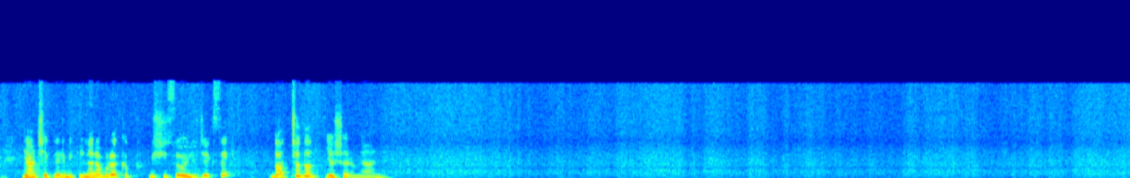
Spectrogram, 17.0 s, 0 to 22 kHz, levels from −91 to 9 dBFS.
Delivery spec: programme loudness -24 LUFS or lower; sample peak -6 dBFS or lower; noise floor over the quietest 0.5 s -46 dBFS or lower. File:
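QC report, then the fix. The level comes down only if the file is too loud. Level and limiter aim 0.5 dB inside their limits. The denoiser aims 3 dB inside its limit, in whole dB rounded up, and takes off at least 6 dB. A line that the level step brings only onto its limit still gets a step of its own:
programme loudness -25.0 LUFS: pass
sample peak -6.5 dBFS: pass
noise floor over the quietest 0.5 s -51 dBFS: pass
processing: none needed

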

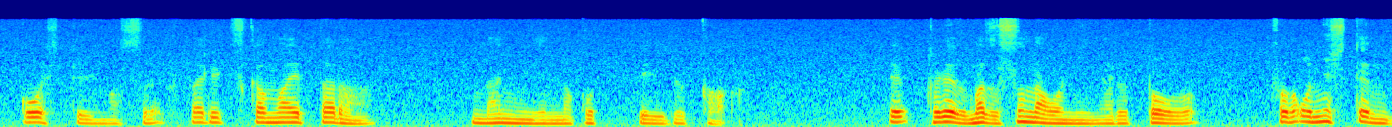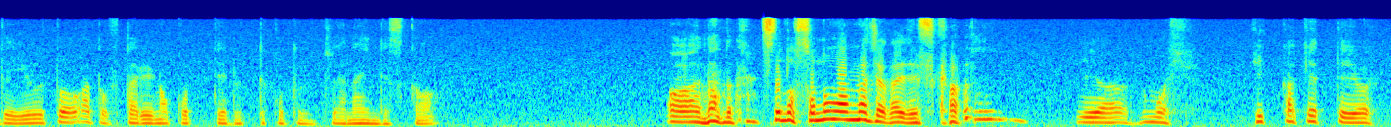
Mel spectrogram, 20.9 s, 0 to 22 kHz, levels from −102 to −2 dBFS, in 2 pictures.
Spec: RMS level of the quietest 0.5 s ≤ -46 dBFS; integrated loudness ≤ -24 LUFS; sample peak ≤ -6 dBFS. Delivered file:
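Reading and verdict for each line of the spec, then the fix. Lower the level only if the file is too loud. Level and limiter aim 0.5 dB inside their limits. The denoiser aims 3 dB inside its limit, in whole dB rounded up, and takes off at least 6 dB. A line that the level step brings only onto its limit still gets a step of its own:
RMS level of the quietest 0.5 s -49 dBFS: pass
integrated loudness -21.5 LUFS: fail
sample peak -4.5 dBFS: fail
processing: trim -3 dB

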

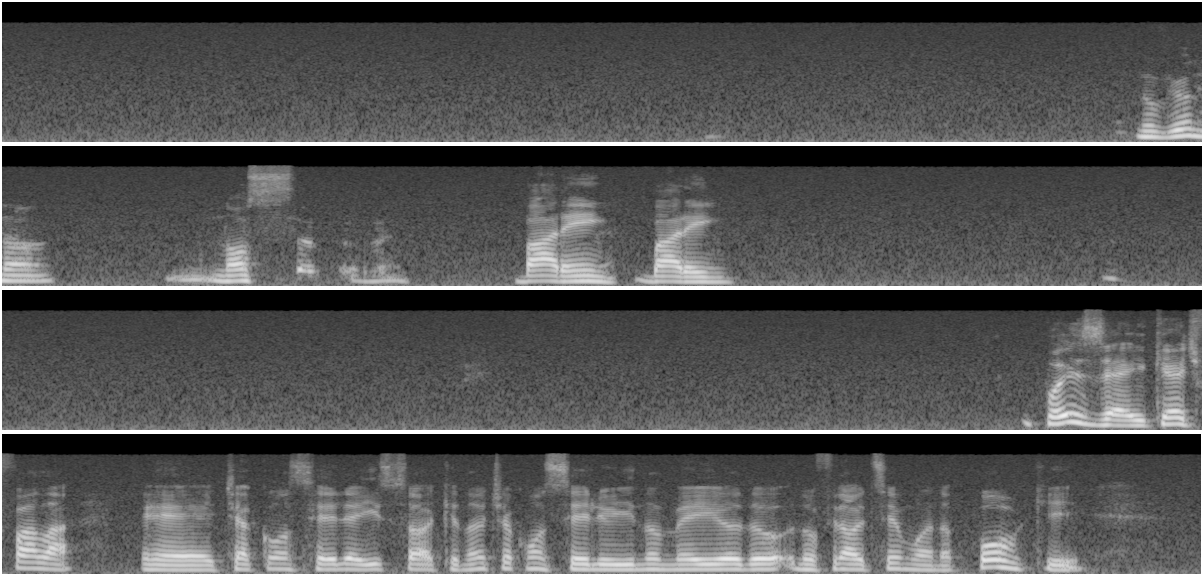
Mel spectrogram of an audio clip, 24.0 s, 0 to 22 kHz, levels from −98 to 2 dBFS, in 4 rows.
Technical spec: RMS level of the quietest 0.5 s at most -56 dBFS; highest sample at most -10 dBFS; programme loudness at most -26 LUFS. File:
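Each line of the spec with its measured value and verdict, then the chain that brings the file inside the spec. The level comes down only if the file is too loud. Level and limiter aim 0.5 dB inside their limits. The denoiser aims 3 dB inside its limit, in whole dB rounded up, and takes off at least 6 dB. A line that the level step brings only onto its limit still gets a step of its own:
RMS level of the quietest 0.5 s -46 dBFS: fail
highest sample -2.5 dBFS: fail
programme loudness -17.0 LUFS: fail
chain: noise reduction 6 dB, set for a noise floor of -46 dBFS; trim -9.5 dB

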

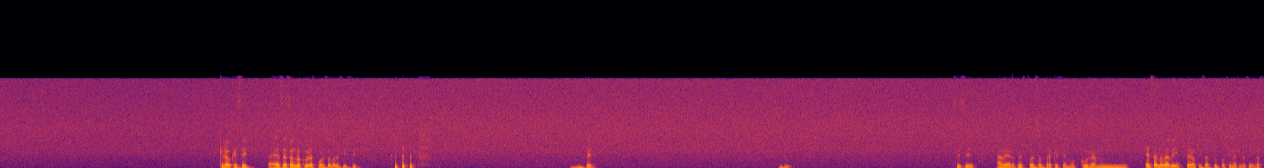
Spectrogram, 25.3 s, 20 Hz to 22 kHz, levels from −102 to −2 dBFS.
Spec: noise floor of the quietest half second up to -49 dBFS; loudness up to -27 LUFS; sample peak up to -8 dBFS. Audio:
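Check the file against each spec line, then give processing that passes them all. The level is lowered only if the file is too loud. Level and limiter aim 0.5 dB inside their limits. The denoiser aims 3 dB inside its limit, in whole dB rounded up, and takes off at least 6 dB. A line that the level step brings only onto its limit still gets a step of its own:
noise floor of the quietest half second -47 dBFS: fail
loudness -36.0 LUFS: pass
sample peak -15.5 dBFS: pass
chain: noise reduction 6 dB, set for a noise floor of -47 dBFS

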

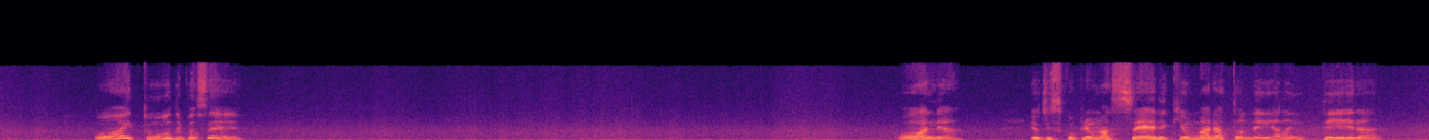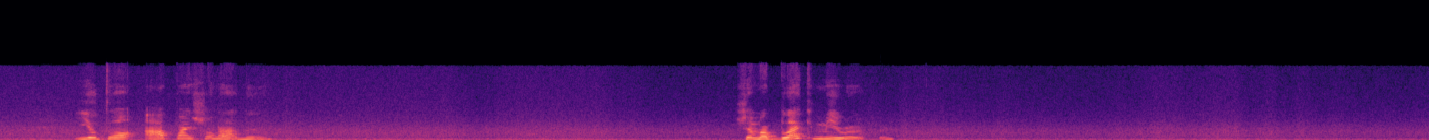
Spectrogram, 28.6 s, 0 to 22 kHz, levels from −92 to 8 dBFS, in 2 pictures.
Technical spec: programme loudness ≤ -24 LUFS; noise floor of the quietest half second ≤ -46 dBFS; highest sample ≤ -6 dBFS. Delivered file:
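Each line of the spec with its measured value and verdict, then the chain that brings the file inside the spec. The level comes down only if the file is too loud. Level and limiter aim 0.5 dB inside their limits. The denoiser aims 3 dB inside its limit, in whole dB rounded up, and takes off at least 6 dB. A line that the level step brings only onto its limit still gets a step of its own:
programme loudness -20.5 LUFS: fail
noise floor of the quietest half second -43 dBFS: fail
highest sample -4.0 dBFS: fail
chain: trim -4 dB

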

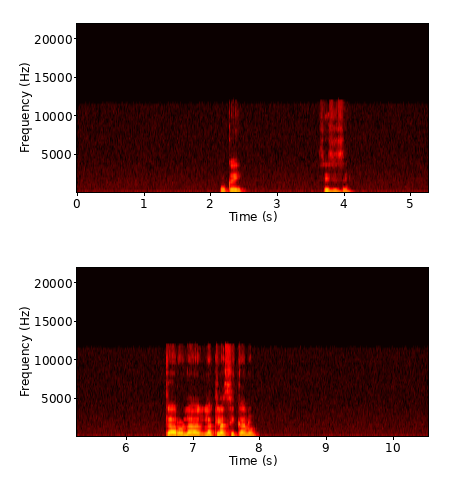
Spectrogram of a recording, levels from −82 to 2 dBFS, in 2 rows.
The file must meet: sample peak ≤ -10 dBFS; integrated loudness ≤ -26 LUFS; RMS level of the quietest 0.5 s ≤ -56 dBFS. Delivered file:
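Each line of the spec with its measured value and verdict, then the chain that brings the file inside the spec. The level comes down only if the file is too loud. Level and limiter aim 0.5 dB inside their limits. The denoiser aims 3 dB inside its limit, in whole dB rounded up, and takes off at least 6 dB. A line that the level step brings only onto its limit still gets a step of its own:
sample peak -16.5 dBFS: pass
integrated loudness -33.0 LUFS: pass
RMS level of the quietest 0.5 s -64 dBFS: pass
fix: none needed

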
